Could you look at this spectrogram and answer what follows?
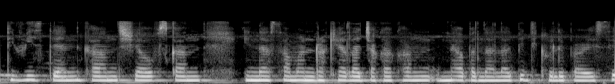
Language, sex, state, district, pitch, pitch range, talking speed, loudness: Nagamese, female, Nagaland, Kohima, 190 Hz, 185-195 Hz, 135 wpm, -13 LUFS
